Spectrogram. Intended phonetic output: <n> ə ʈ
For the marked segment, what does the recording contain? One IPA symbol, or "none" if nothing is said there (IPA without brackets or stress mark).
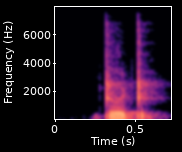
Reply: ʈ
